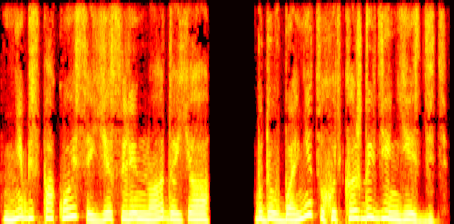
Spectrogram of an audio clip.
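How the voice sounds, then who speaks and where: Woman doing timid young woman, soft-spoken, higher pitch, mellow, audiobook. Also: moderate pace, slightly rough, dry recording, studio quality. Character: timid kind-hearted young woman blood donor.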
